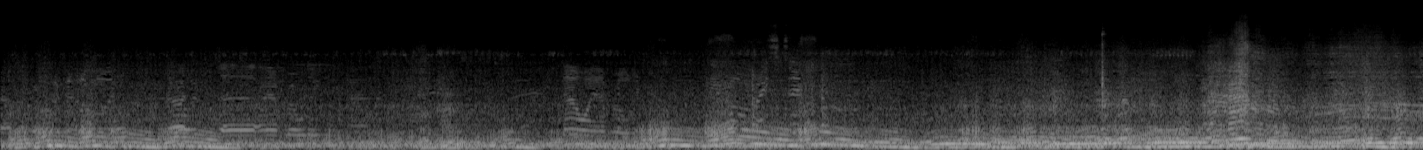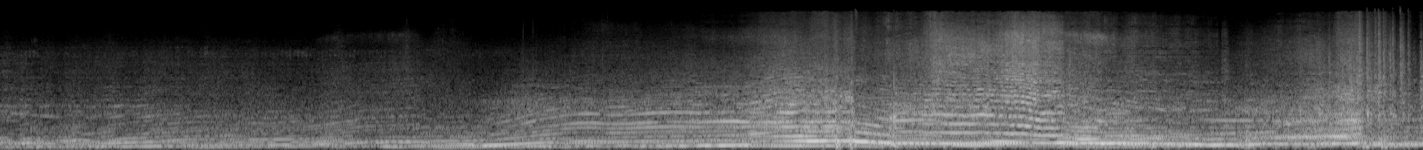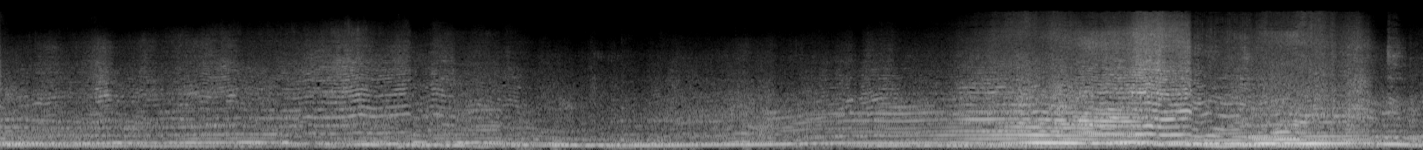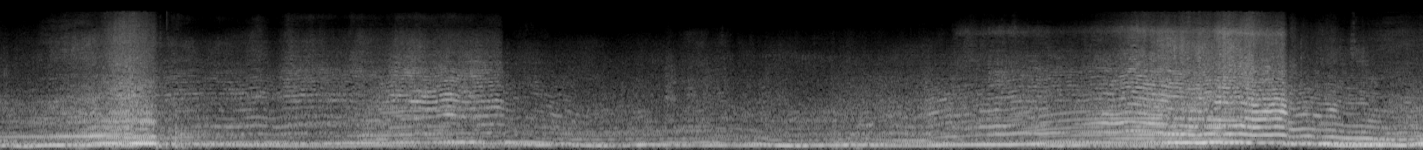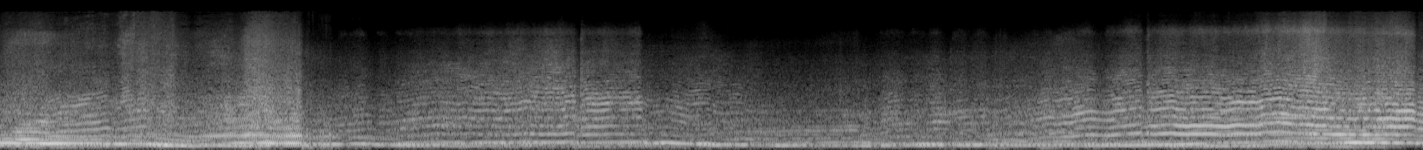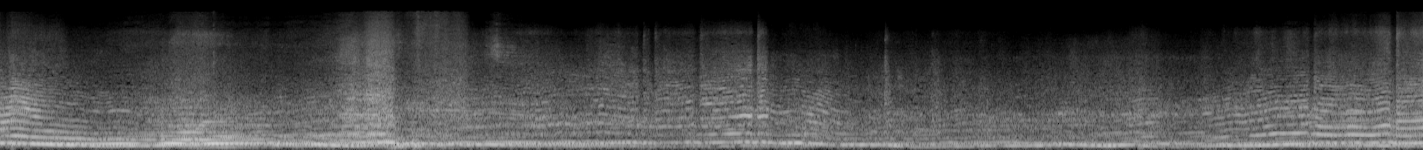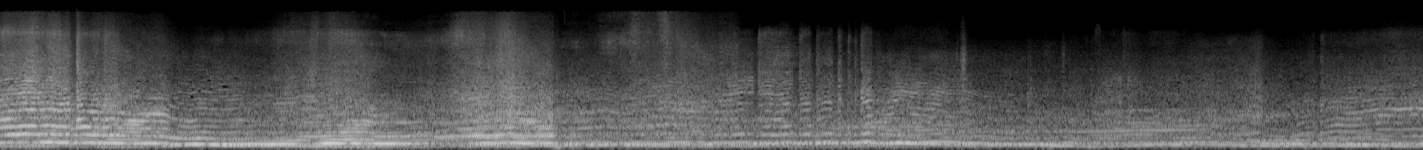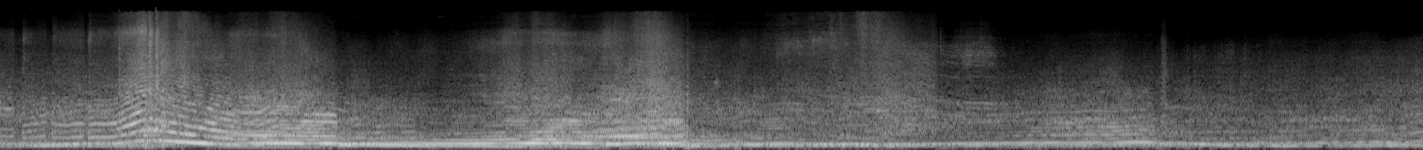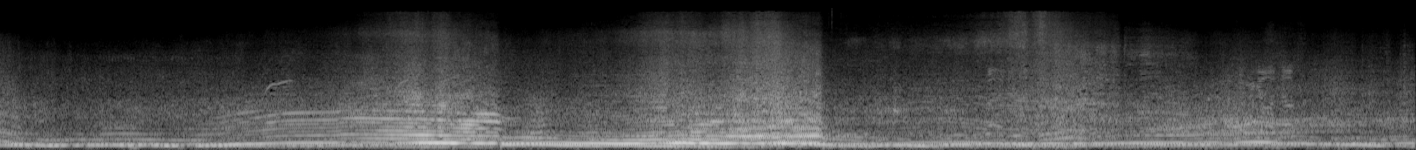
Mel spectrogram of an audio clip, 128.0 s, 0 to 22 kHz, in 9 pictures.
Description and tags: Raceway Cars Racing 2 - Great drive-bys
raceway, engines, driving, engine, rev, racing, cars, revving, speedway, drive, motor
